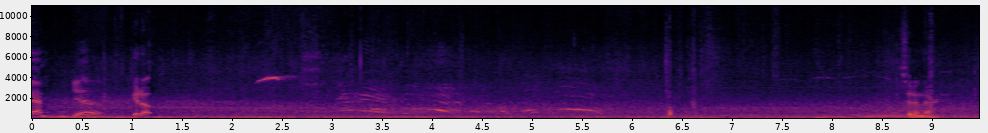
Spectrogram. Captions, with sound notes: Yeah. Get up. [whistle] [indistinct shouting] [vehicles driving] Sit in there.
